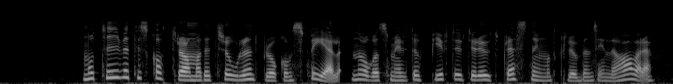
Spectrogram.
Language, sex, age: Swedish, female, 26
